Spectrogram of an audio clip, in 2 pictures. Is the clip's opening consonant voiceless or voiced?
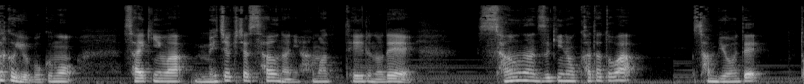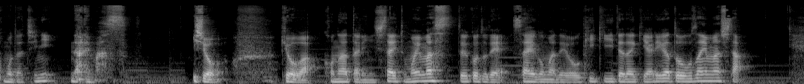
voiceless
